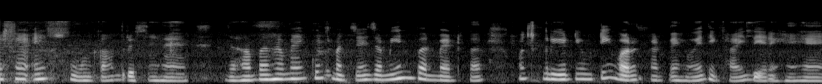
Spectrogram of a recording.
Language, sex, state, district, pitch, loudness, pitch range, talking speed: Hindi, female, Bihar, Sitamarhi, 205 Hz, -20 LUFS, 180-245 Hz, 160 wpm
